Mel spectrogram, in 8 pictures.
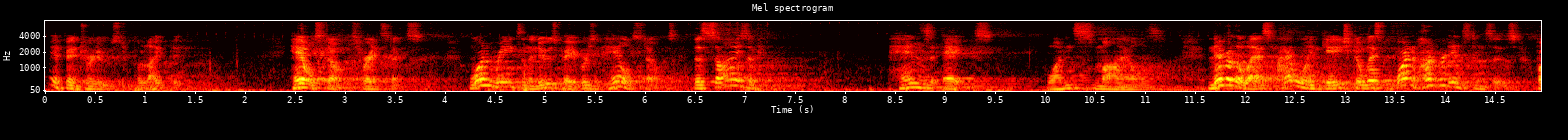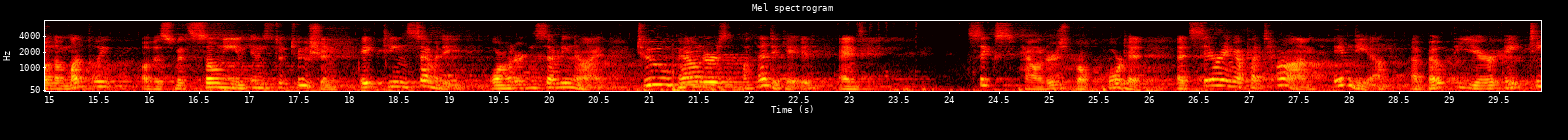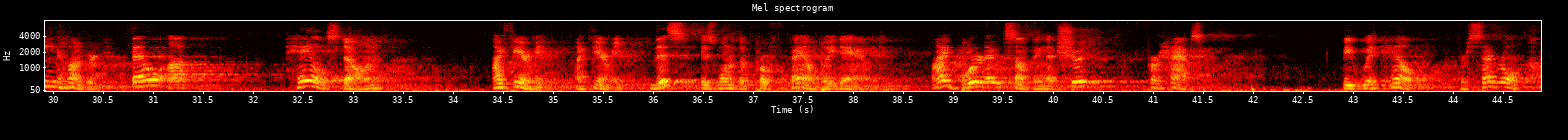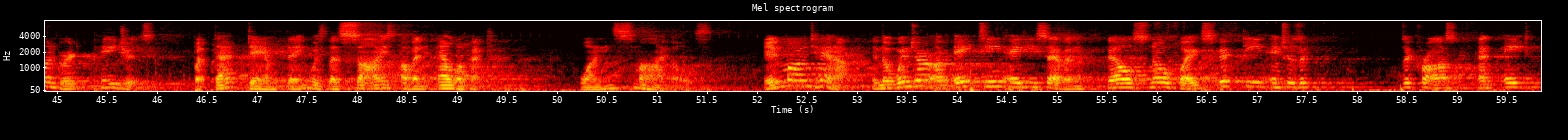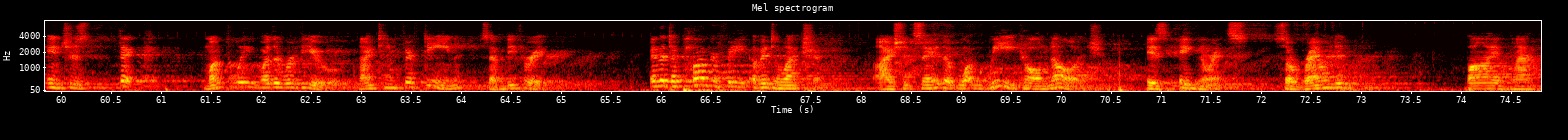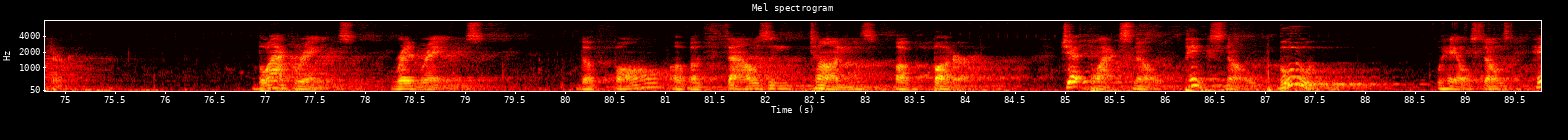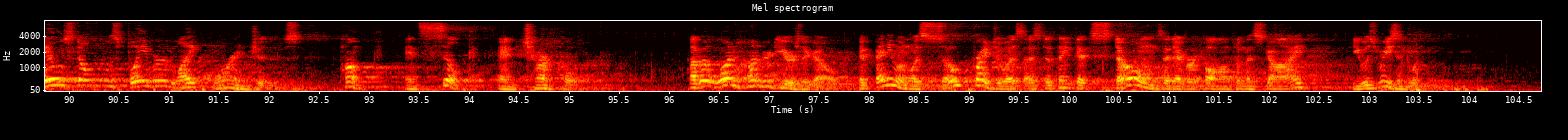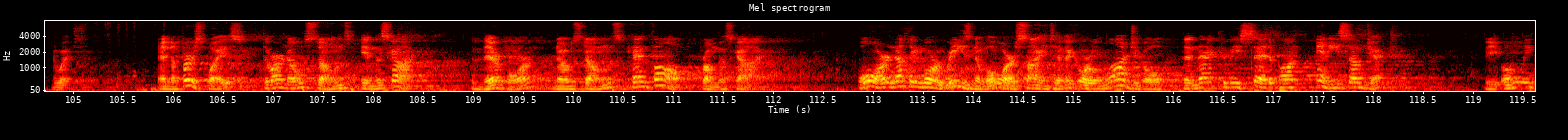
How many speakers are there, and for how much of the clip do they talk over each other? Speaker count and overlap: one, no overlap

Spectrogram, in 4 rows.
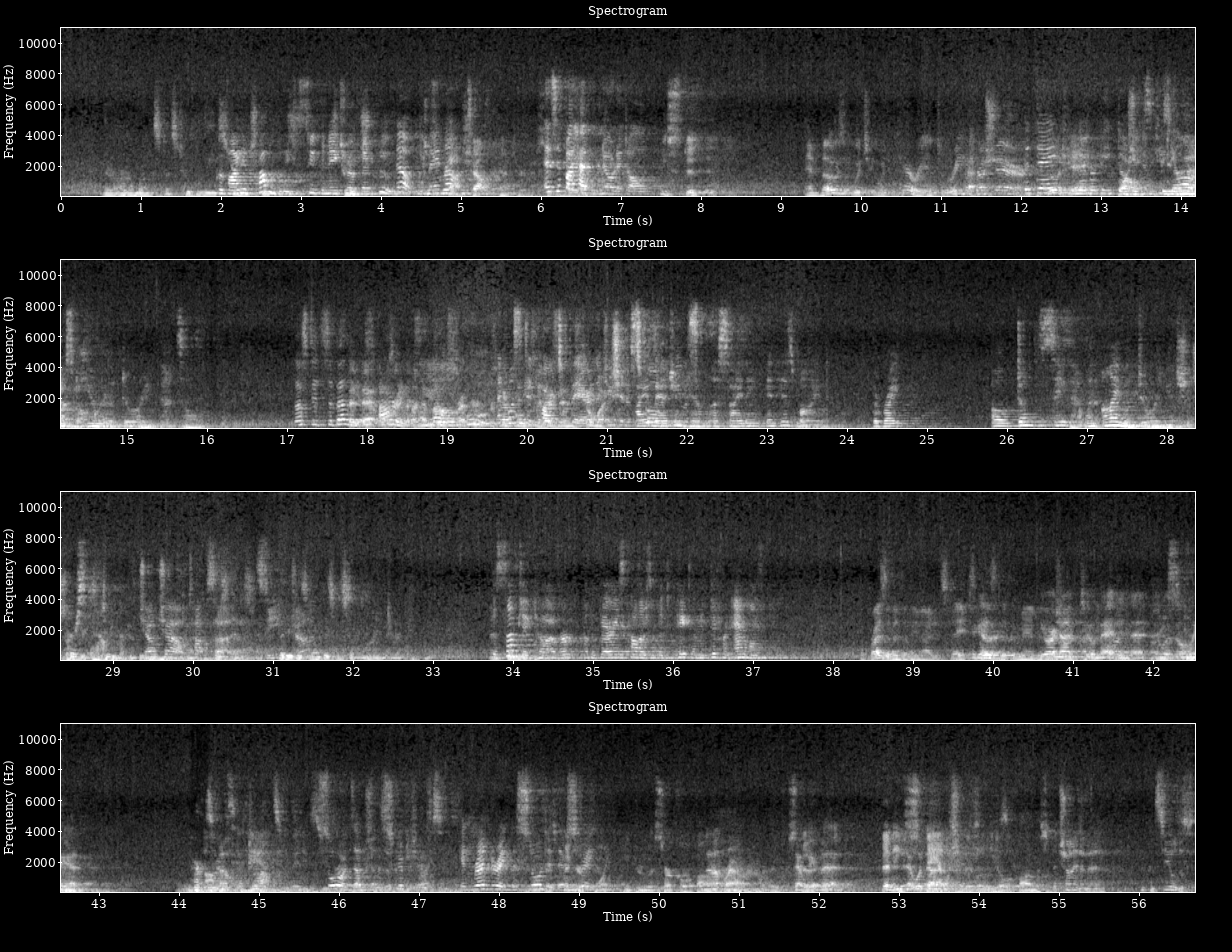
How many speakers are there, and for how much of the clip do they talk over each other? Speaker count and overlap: ten, about 51%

